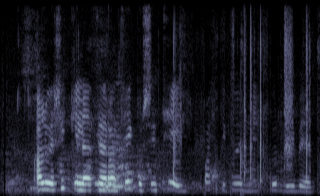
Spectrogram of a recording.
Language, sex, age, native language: Icelandic, female, 14, Icelandic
